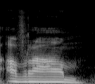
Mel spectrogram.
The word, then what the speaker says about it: Авраам: Авраам, но поскольку при переводах с еврейского на греческий этот буква «гей» невозможно передать, поэтому мы стали произносить это просто «Авраам». – Удваивая букву «а», да? – Да, да. Да. Это выглядит так, как будто бы буква «а» удвоилась. На самом деле там вставилась целый звук «гей», а поскольку в семитских языках согласные звуки не могут существовать отдельно, к ним должна быть повешена какая-то огласовка на них, угу.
